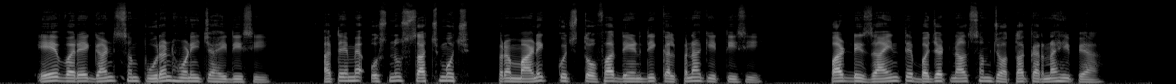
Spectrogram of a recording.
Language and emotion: Punjabi, sad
